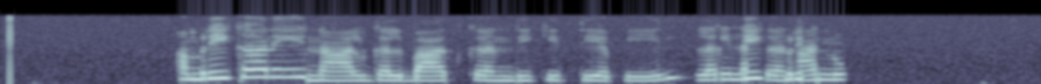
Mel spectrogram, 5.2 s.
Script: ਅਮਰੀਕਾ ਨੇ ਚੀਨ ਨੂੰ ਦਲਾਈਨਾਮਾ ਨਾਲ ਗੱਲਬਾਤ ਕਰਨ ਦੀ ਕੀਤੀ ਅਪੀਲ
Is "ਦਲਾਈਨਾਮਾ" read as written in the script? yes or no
no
